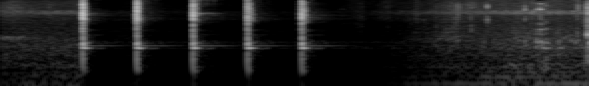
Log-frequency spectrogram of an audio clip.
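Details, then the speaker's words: Boat trailer hub, installing new bearing race by tapping evenly around its perimeter: five sharp evenly spaced hammer taps, about four a second, slightly hollow ring; race not yet seated, still a gap to the hub ridge. "objective is to is to get that race to be sitting on the hub kind of Ridge there and there's a sound more solid sound that you will you'll get once the once the race is sat"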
